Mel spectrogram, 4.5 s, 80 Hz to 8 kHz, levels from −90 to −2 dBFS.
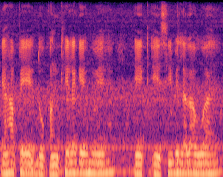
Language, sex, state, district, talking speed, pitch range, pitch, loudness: Hindi, male, Uttar Pradesh, Lucknow, 175 wpm, 120-130 Hz, 125 Hz, -16 LUFS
